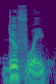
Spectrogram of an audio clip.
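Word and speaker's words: Dupuit: I looked up the pronunciation of his last name. It's Dufuy. He wrote an article introducing a concept that might be familiar with some of you.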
